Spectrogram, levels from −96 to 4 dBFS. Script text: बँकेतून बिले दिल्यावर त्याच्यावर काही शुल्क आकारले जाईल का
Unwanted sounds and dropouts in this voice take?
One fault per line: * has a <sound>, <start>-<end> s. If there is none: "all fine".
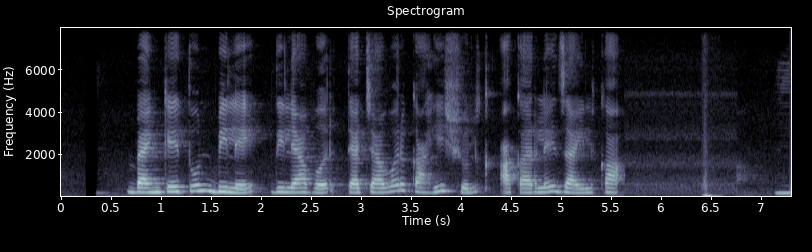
* has a whoosh, 6.4-6.6 s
